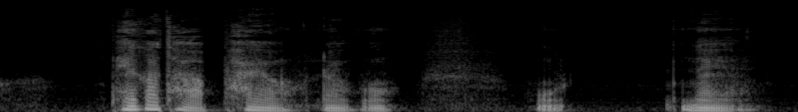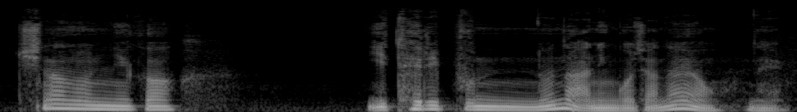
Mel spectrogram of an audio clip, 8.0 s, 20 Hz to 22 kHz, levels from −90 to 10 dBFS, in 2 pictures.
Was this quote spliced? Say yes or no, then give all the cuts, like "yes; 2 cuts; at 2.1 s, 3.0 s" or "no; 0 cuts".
no; 0 cuts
